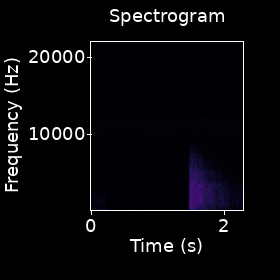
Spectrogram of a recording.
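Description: A G5 155 mm towed howitzer fires one round about one and a half seconds in: a sudden loud blast that then fades, after a quiet stretch.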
